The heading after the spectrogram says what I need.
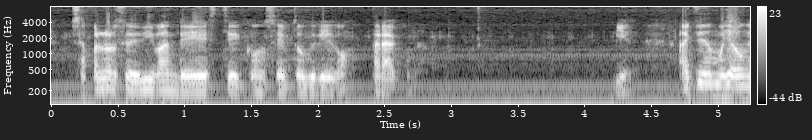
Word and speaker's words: pragma: La palabra pragmatismo proviene del griego pragma. Ahí está en griego, para pronunciarlo en español, ahí está, pragma, P-R-A-G-M-A, pragma, que significa acción.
